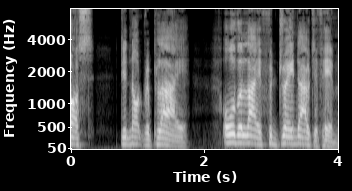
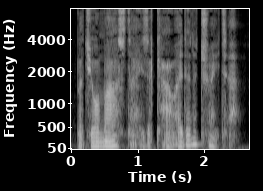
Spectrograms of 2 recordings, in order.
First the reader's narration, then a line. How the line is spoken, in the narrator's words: murmured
